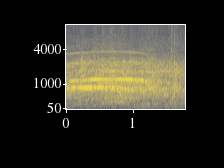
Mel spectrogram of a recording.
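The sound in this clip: A live studio audience in Mexico applauds and cheers a speaker, a loud burst of clapping and raised voices that eases off slightly toward the end.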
